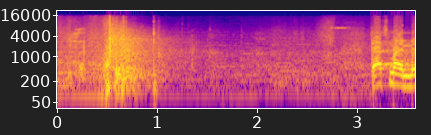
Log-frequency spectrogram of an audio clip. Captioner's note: club thuds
